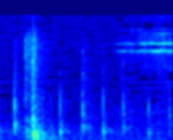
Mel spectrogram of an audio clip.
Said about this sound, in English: Oh, the phone. I'll get it,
